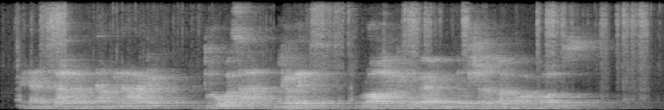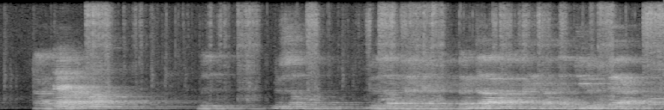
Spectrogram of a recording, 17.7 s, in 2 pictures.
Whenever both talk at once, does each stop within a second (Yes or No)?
Yes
